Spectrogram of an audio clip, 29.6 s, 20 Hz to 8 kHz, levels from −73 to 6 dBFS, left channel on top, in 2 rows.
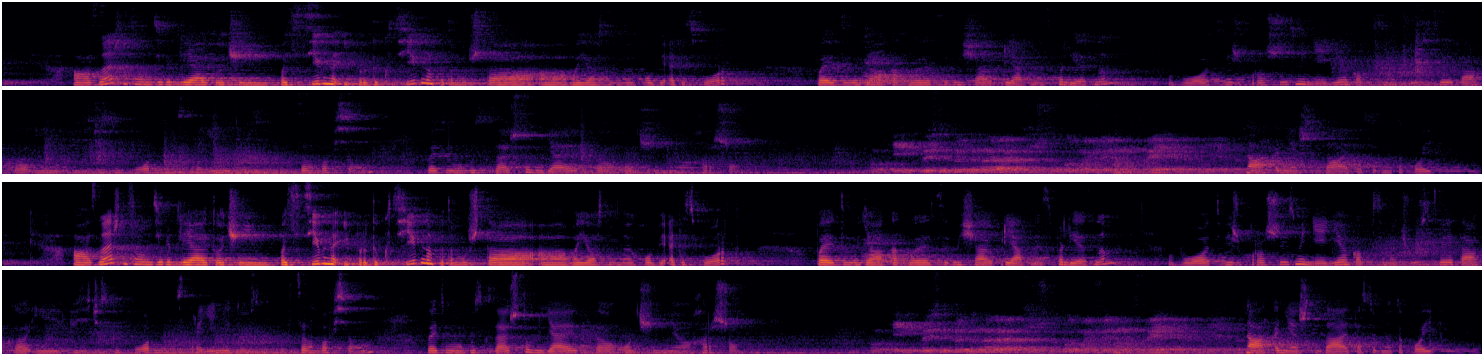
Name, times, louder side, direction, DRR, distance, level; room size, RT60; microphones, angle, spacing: voice 1, 0.3-7.3 7.6-22.2 26.9-29.2, right 3 dB, 35° right, 7 dB, 0.4 m, -33 dB
sound 1, 13.3-27.2, left 1 dB, 50° left, 1.4 m, -45 dB
voice 2, 23.5-27.5, equal, 5° right, -10 dB, 2.5 m, -38 dB
14.0 x 8.8 x 6.7 m, 2.9 s
head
